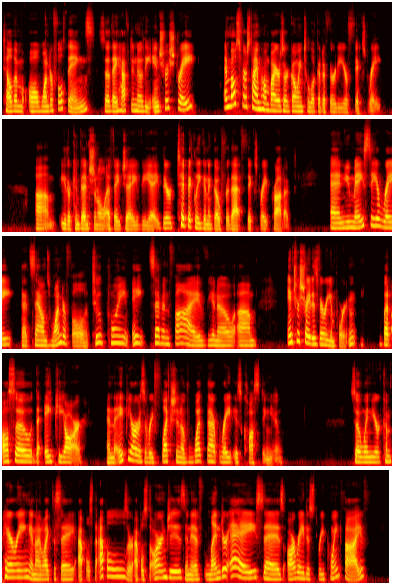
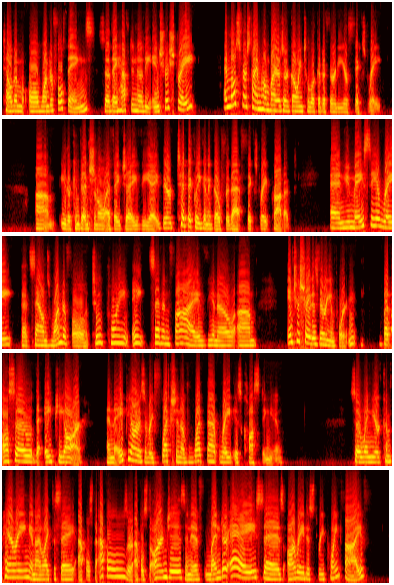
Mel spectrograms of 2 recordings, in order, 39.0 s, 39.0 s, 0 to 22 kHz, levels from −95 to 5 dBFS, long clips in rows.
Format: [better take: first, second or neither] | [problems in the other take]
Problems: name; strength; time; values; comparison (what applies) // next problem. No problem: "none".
first | distortion; heavy; 17% of the sound clipped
